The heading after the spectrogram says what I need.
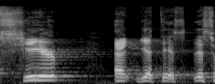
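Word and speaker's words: shiyr: that word for singers is shear s h i y r pronounced shear and get this this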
